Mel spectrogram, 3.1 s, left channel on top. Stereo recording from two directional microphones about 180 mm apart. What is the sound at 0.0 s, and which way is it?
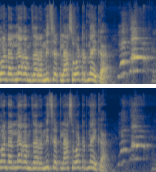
Speech, 10° left (ahead or behind).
